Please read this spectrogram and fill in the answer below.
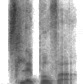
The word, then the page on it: slipover: Indian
